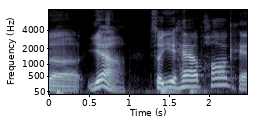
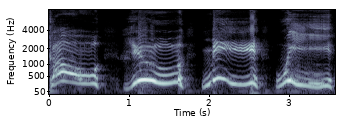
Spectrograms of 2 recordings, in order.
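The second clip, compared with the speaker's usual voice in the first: mock shouting, higher and louder; 14 semitones higher, 8 dB louder than usual. Imitating a movie brother who yelled at everything: imitating a yelling character. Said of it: "he just yelled at everything".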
